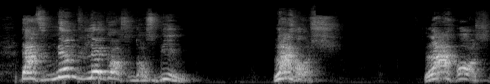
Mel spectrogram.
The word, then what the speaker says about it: Lagos: Lahos, that's the correct pronunciation.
